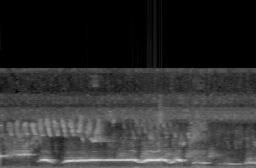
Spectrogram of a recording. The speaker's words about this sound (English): He was so happy and he whistled all the way home.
